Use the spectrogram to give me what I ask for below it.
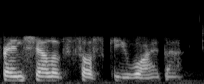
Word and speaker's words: Franchelle Ofsoské-Wyber: It's Franchelle Ofsoské-Wyber.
